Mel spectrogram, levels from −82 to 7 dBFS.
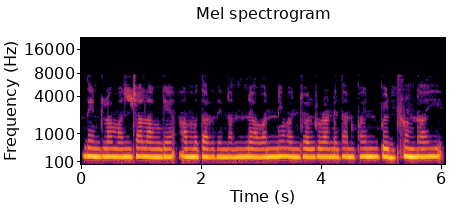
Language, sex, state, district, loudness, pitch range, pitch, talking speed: Telugu, female, Andhra Pradesh, Sri Satya Sai, -11 LUFS, 215-225 Hz, 220 Hz, 110 wpm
